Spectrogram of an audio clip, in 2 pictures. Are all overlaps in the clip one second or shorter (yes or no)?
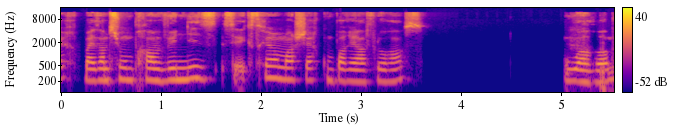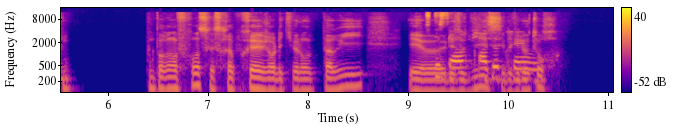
no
